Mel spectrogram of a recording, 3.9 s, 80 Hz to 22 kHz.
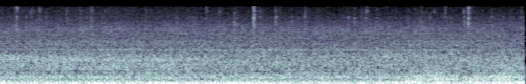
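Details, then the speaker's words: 2005–2010 Pontiac G6, front wheel lifted, in drive spinning at idle, comparing sides: low steady droning hum on one side; worn front hub wheel bearing with ABS, barely drivable before replacement. "let it spin at idle checking for the wheelbarrow kind of hear it so this side sounds like that and this side sounds like this you can hear it"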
